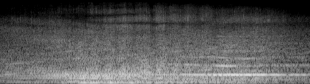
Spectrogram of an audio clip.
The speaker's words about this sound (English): Cue it. Cue the cars.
